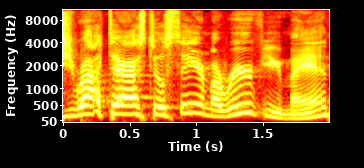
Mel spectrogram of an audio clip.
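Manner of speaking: fed-up, exasperated tone.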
